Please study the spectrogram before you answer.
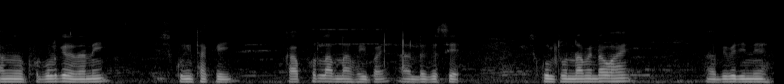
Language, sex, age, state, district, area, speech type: Bodo, male, 45-60, Assam, Udalguri, urban, spontaneous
